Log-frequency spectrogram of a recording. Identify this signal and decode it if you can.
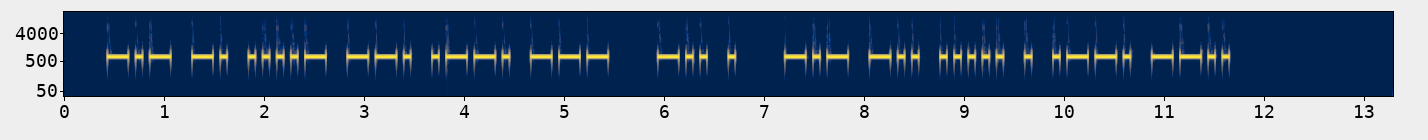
Morse code, heard as a keyed tone, about 17 wpm, 700 Hz. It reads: KN4GPO DE KD5EPZ
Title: USA Callsign DE Callsign - 6 Characters - 17wpm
